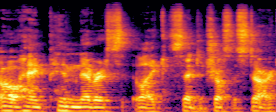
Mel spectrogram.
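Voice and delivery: ordinary talk, nothing marked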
